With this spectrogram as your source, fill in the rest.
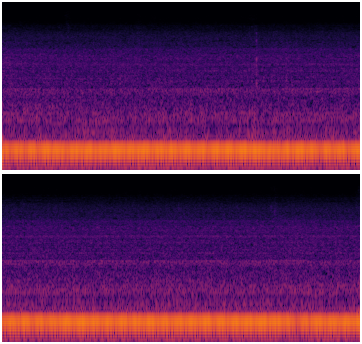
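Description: A Chevy Silverado pickup engine idles with a steady, loud low hum and constant broadband noise, unchanging throughout.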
